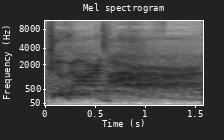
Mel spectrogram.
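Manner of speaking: shouted cheer ending in a growl; cougar growl cheer. Shown as a demonstration. Principal showing the school's cougar growl, shouted. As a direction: roar it like a school mascot. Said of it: "We do cougar growls".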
